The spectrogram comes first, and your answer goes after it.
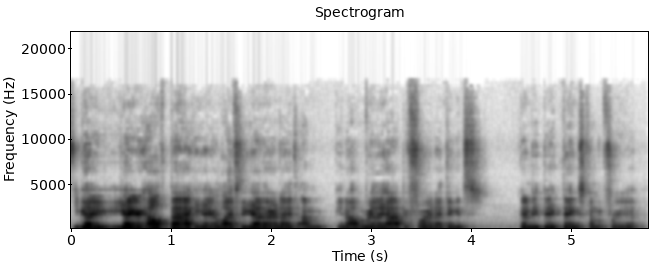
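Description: Fast-talking, eager bro interviewer, roomy sound. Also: male voice, medium pitch, flat delivery, fairly bright tone. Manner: eager, fan-like bro talk. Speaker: interview host. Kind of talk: casual interview chat. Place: remote call from a roomy space. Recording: roomy echo on the voice.

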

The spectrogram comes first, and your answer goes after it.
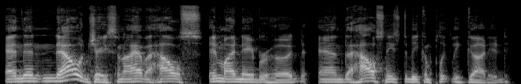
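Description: A man's voice: mid-range voice, moderate pace. Stammering, easygoing male podcast co-host. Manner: stammering, repeats words while thinking. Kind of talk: casual chat. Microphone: video call.

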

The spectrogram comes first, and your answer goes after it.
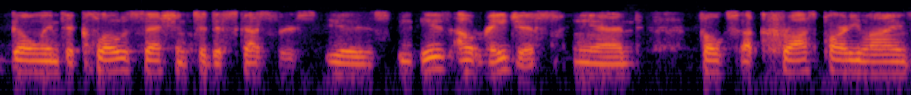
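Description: Man, phone interview, emphatic, indignant, husky voice, dry tinny phone line. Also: medium pitch, no echo. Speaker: activist guest.

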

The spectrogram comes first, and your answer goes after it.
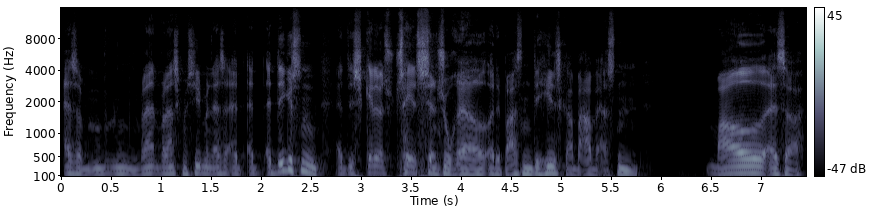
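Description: Young Danish male, mid pitch, casual podcast chat full of slang and swearing. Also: a bit bright. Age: young adult. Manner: slangy, swearing, English loanwords mixed in.

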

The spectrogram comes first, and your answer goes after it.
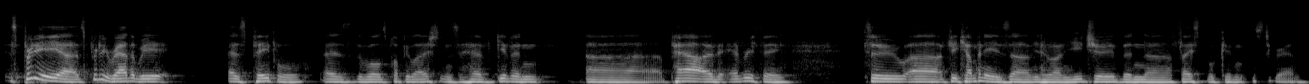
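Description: Husky, blunt, profane podcast host. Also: male voice, mid-range voice, warm tone, lo-fi sound. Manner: profane, halting, full of fillers and restarts. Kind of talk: casual podcast chat.

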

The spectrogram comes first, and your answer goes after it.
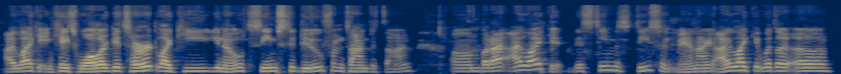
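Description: A man's voice: sits high, moderate pace, no echo. Upbeat man with a dry close mic. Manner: excitable, laughs often, repeats himself. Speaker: fantasy football co-host. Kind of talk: casual live-stream chat.

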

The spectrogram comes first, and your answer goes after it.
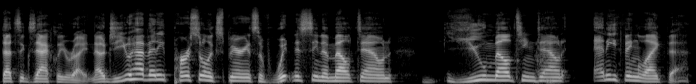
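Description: A man's voice: on the high side, expressive, brisk, pushed and bright, dry recording, studio quality. A young adult man co-hosting a podcast, telling a story in a casual chat with lots of laughs. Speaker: podcast co-host.

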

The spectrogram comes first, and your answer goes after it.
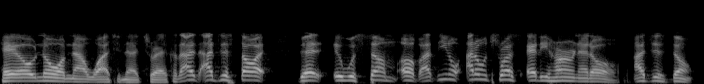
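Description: An American man with a hoarse voice hosts a sports podcast, talking casually in a blunt, animated, slangy way with some swearing. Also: a little high, brisk, no echo, phone-quality sound. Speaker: podcast host.

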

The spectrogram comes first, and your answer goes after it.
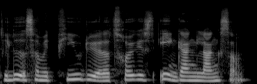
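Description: A woman hosting a podcast, reading a listener's ghost story aloud in a measured, plain storytelling manner. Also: mid-range voice, fairly even intonation, darkish tone. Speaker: podcast host.

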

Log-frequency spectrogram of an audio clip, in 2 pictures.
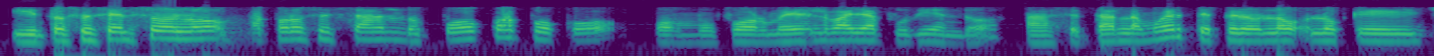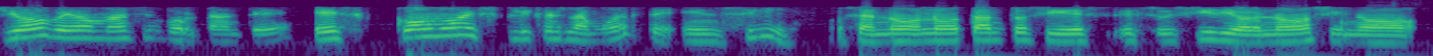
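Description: A woman's voice: on the low side, measured pace, hardly any pauses, no room sound. Woman, earnest and reflective, tinny phone line, dry sound. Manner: earnest, reflective, many restarts. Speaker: guest, bereaved mother. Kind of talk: phone-in radio interview.

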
